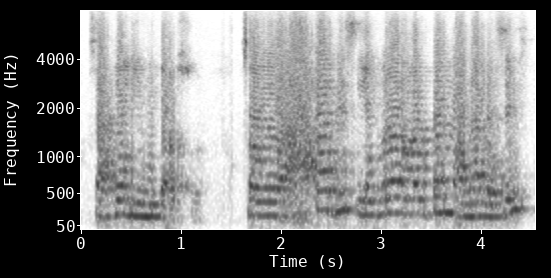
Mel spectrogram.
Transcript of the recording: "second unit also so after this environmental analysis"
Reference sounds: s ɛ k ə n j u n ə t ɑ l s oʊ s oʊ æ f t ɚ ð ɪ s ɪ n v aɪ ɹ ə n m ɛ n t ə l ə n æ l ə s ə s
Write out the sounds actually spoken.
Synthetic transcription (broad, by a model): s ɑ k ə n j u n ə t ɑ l s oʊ s oʊ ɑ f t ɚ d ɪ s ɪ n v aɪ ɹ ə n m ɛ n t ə n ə n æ l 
